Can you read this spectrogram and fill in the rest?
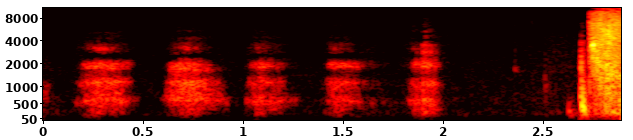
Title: Just laying in bed half-stifling an induced sneeze fit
